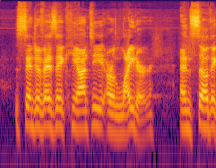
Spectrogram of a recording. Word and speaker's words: Chianti: Because I did find out I don't like Chianti. Don't care for it. Oh my God, the way you said that. First of all, it sounded like candy. You got to say it wrong, like Hannibal Lecter. Chianti.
